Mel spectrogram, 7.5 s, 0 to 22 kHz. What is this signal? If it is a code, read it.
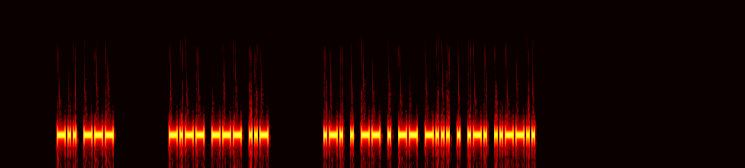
Morse code, heard as a keyed tone, about 45 wpm, 700 Hz. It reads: DO YOU REMEMBER?
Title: 3x Word-Spacing - Sentences from Top 400 Words - 45wpm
